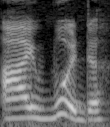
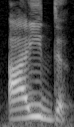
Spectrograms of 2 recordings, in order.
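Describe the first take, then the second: First: It is said as two separate full words. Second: It is said as one contracted syllable. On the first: "इसका full version है" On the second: "जिसको मैंने कैसे pronounce किया"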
